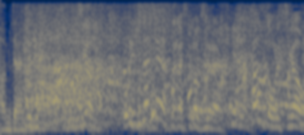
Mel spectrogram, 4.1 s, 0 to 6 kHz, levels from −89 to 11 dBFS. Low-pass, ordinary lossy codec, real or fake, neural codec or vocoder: 5.4 kHz; MP3, 48 kbps; real; none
